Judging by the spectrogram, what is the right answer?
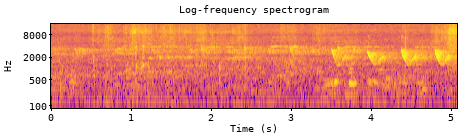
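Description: Faint, short, high animal calls repeated about two to three times a second. From about three and a half seconds in they turn into a louder run of quick calls, each falling in pitch.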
